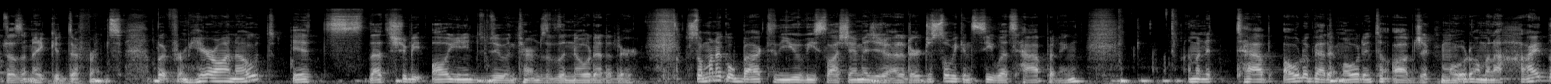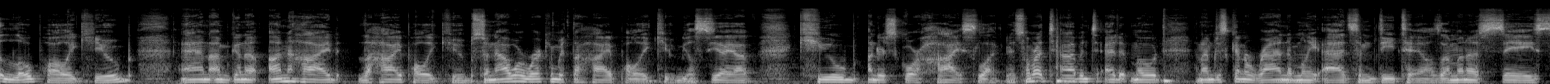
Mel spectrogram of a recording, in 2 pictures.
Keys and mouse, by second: 0.9-4.1 shift+middle drag, 8.7 a, 9.2 a, 11.2 shift+middle click, 12.6 shift+middle click, 13.3 shift+Tab, 16.2-18.0 drag, 19.6-21.0 drag, 21.0-21.6 middle drag, 21.6-22.9 drag, 26.1 Tab, 26.8 middle click, 27.1 shift+click, 27.3 middle click, 27.4 click, 27.5 middle click, 28.3 a.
